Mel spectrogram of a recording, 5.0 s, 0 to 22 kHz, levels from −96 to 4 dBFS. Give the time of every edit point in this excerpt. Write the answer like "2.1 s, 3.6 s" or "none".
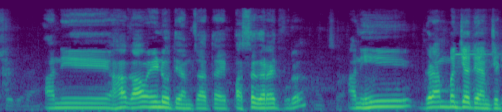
none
